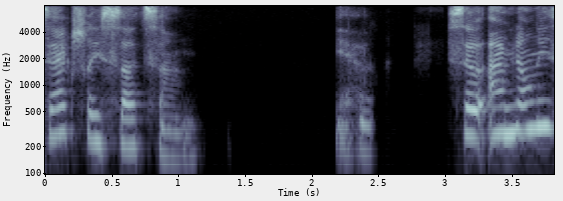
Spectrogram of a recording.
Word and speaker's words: satsang: of throwing the word away if you don't pronounce it properly. So one of the things people say is satsang or satsang. It's actually satsang.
